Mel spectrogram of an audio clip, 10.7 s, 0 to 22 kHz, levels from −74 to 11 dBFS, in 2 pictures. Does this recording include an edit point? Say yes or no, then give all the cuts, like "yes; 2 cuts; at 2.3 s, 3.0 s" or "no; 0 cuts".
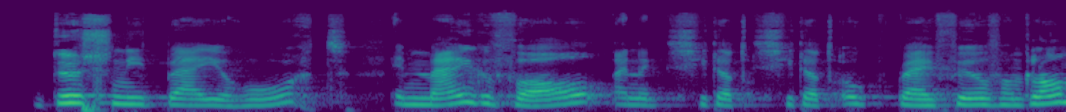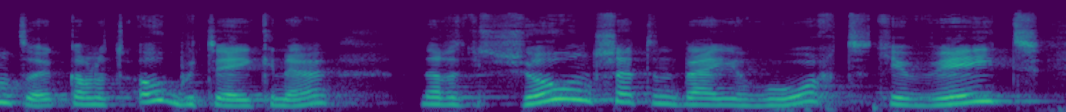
yes; 5 cuts; at 1.9 s, 3.7 s, 5.1 s, 7.7 s, 9.7 s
